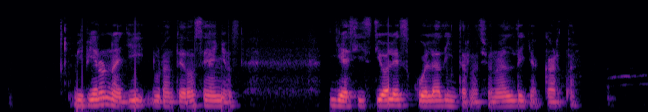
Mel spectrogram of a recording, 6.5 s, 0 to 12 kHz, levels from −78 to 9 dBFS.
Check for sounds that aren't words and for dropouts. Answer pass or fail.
pass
